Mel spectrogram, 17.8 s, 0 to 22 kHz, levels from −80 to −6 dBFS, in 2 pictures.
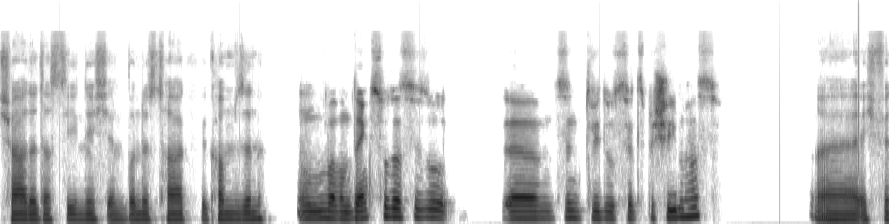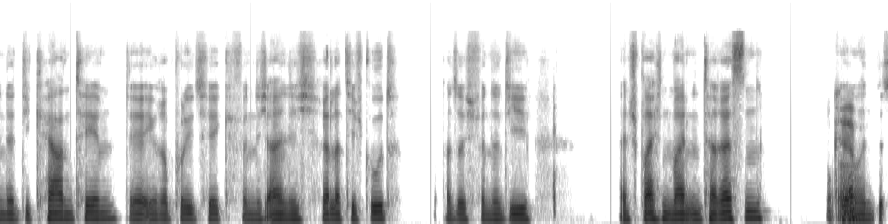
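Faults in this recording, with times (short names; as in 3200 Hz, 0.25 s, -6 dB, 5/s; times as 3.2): tick 33 1/3 rpm -25 dBFS
8.58 pop -5 dBFS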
